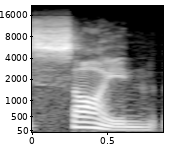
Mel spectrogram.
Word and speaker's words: sign: So the the the the G is silent. This letter is silent. We don't pronounce it. There you have it. There you have it. You say sign.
